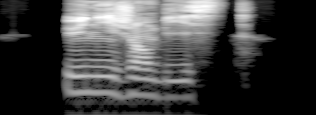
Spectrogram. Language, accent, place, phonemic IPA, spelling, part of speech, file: French, France, Lyon, /y.ni.ʒɑ̃.bist/, unijambiste, noun, LL-Q150 (fra)-unijambiste.wav
- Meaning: a person with only one leg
